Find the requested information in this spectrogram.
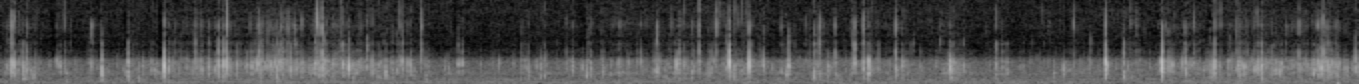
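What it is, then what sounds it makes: Plastic bubble wrap. A sheet of clear plastic bubble wrap lies flat on burlap while both hands rest on it and fingertips with short-medium nails press, scratch and pop its air bubbles. The result is a steady, quiet, rain-like crackle broken by scattered sharp, bright pops that die away almost instantly.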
